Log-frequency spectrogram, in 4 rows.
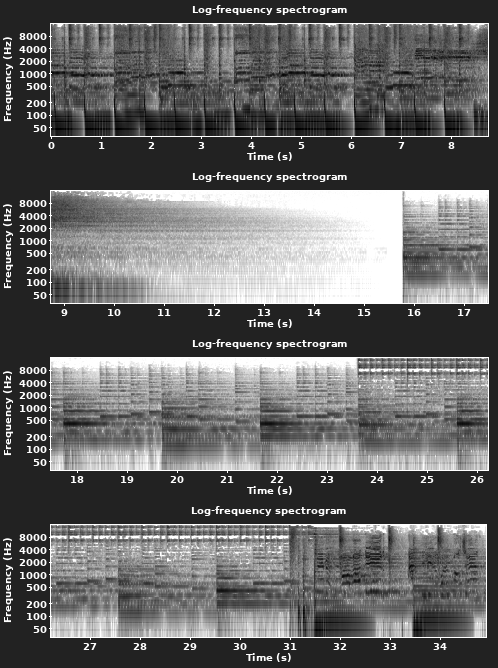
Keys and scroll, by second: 6.5 g, 9.6 z, 10.7 t, 11.5 g, 13.4 g, 16.2 z, 22.5 KP_9, 22.5 KP_0, 22.7 Return, 23.8 KP_Subtract, 24.1 KP_9, 24.2 KP_0, 24.5 Return.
